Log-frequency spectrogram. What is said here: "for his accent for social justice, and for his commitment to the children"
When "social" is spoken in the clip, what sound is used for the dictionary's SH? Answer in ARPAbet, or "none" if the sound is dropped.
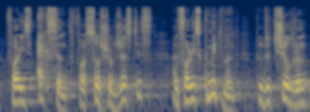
SH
